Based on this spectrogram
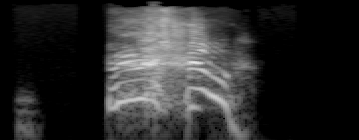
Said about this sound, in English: and I'm going to sneeze here in a second. Excuse me. It's all good.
